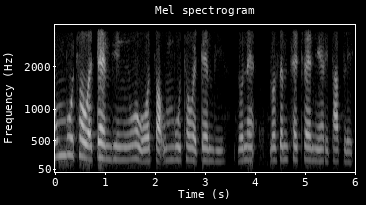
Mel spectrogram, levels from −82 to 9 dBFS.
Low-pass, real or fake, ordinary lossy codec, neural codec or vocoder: 3.6 kHz; real; none; none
